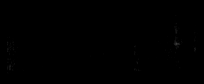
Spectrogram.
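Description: Near silence: faint room tone, with a few faint clicks in the second half.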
